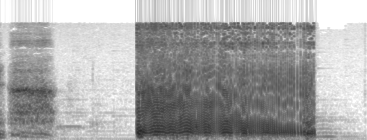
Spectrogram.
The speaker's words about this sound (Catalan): A tu se t'ha escapat un pet però jo et perdono perquè ja fa estona que m'he cagat a sobre.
